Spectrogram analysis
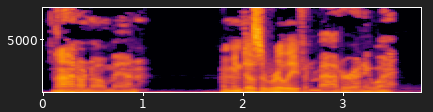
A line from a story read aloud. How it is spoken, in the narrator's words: said flatly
